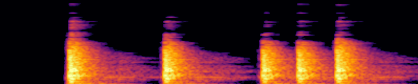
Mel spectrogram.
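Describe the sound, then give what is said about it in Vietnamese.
Knocking on a door in a pattern of two long and three short: two sharp raps spaced well apart, then three quicker raps in a row. All five are crisp and clear, with silence between them. “Hầu Tái Lôi tiến đến gõ cửa”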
